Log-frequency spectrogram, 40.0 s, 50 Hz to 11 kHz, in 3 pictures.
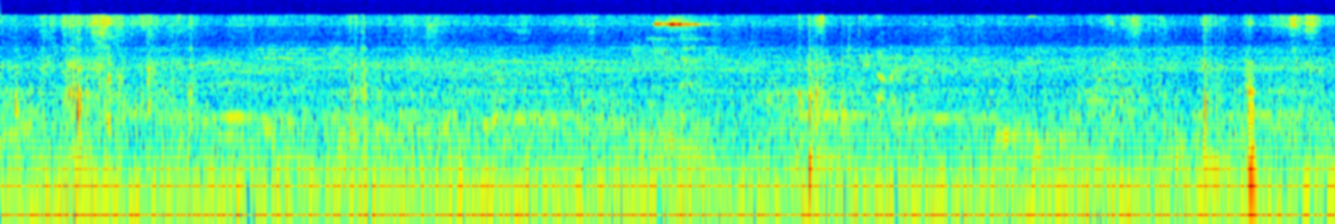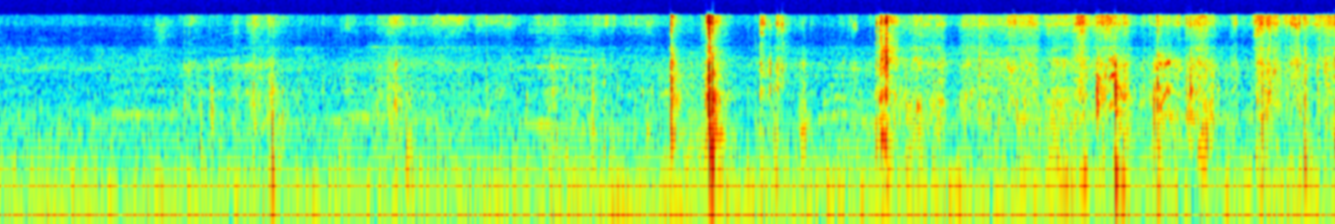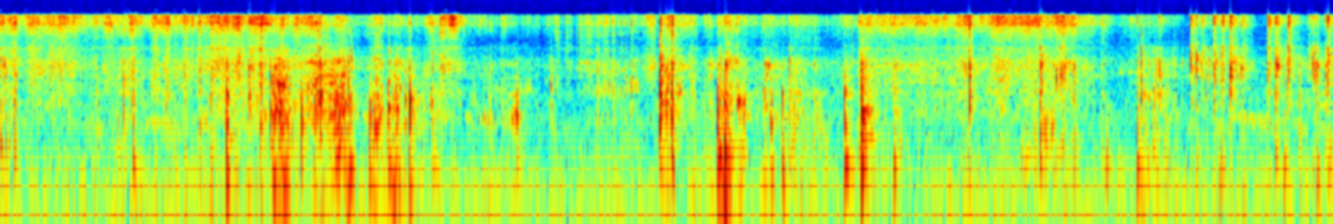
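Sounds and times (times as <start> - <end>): keyboard clicks and knocks: 38.1 - 40.0.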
